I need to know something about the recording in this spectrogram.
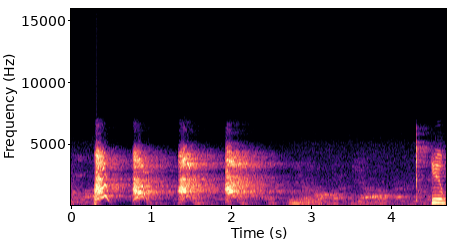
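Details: A two-month-old yellow Labrador puppy lets out four quick, shrill barks roughly every half second, then quieter muffled sounds and a couple of brief high squeaky yips at the end.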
